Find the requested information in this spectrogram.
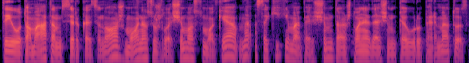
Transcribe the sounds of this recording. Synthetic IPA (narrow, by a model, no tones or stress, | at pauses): t̪ɐɪɐʊt̪oːmɑːt̪ɐmsɪɾkɐzʲɪnoːsʒmoːnʲeːsʊʒlˠṵɔʃʲɪmɐssʊmo̰ːkʲeːjoːnɐsɐkʲiːkʲɪmɑːpʲiɛʃʲɪmt̪ɐɐʃt̪uɔnʲɛzʲd̪ʲæʃʲɪmt̪ɛʊɾuːpʲɛɾmʲɛt̪ʊs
